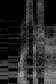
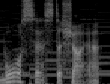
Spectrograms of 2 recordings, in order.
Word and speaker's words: Worcestershire: is a is another worcestershire is an acceptable uh pronunciation but war sister shire is incorrect worcestershire sauce or worcester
